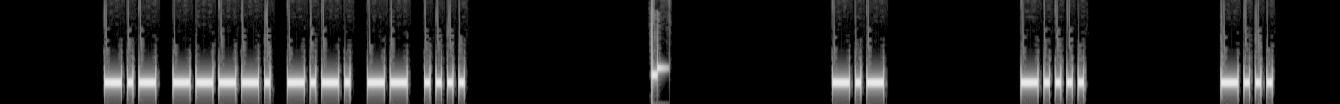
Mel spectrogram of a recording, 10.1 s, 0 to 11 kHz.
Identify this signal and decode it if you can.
Morse code, heard as a keyed tone, about 28 wpm, spaced as for 15 wpm, 700 Hz. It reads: K9CMH K6B
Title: USA Call Signs - 8x Character Spacing - 28wpm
